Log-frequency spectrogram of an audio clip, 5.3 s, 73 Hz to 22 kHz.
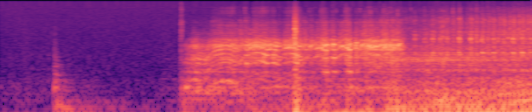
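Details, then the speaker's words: Decades-stored barn-find flathead, after new points and 12-volt condenser fitted and Marvel Mystery Oil put in cylinders, cranks briefly, catches and settles into steady even idle, less smoke, no knocks; sounds healthy. "I'd call that a success uh last couple of starts didn't smoke quite as much because they put all that uh Marvel Mystery Oil down to cylinders but it runs you believe that"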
